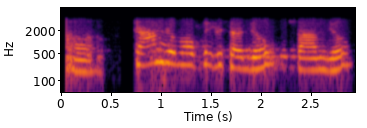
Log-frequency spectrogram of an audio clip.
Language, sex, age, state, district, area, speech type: Sindhi, female, 60+, Uttar Pradesh, Lucknow, urban, conversation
